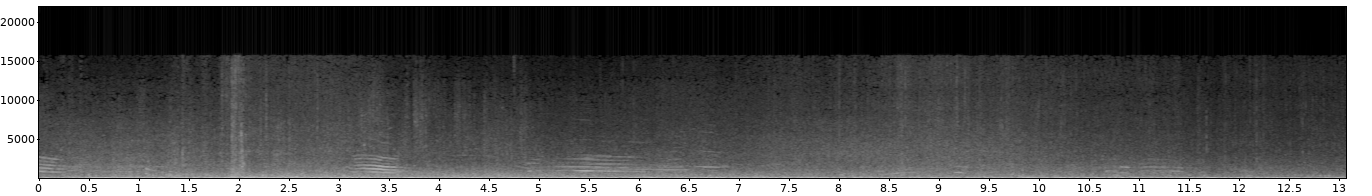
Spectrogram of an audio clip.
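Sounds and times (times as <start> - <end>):
water rushing in as ship sinks: 0.0 - 13.0.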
